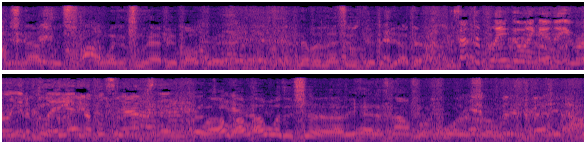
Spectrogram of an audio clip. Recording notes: live from Arrowhead.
